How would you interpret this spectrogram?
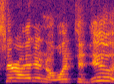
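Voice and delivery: mock a clerk at a loss; stumped clerk. Stumped clerk asking for help.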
